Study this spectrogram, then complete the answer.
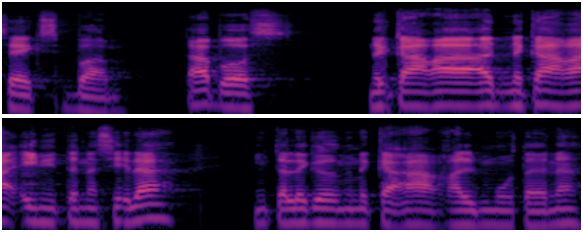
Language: Filipino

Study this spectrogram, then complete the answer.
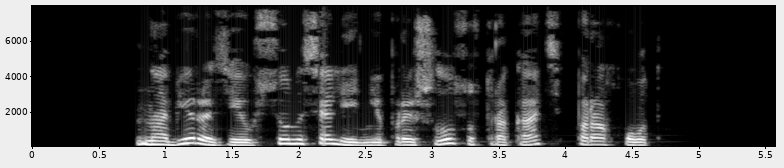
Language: Belarusian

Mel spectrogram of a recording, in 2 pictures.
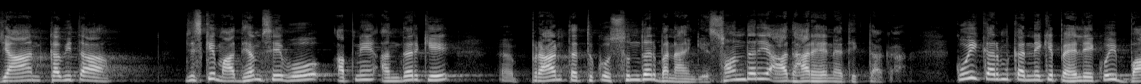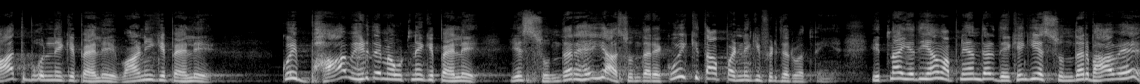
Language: Hindi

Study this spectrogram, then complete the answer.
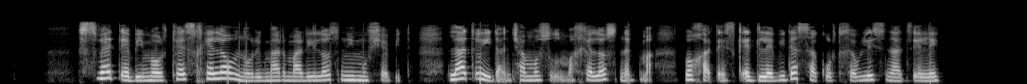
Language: Georgian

